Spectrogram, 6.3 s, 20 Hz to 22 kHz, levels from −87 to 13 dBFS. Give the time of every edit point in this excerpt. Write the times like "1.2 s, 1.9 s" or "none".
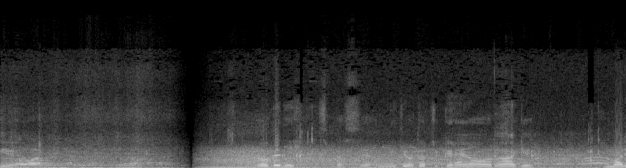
2.1 s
